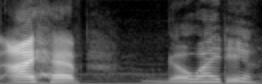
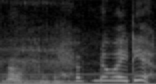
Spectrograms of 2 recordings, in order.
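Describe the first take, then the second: First: Clueless admission. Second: Very soft, high, slower squeak; tiny-voiced admission. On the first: Admitting ignorance to viewers. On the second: Player clueless about the waiting time, tiny high voice. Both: Real, not acted.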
